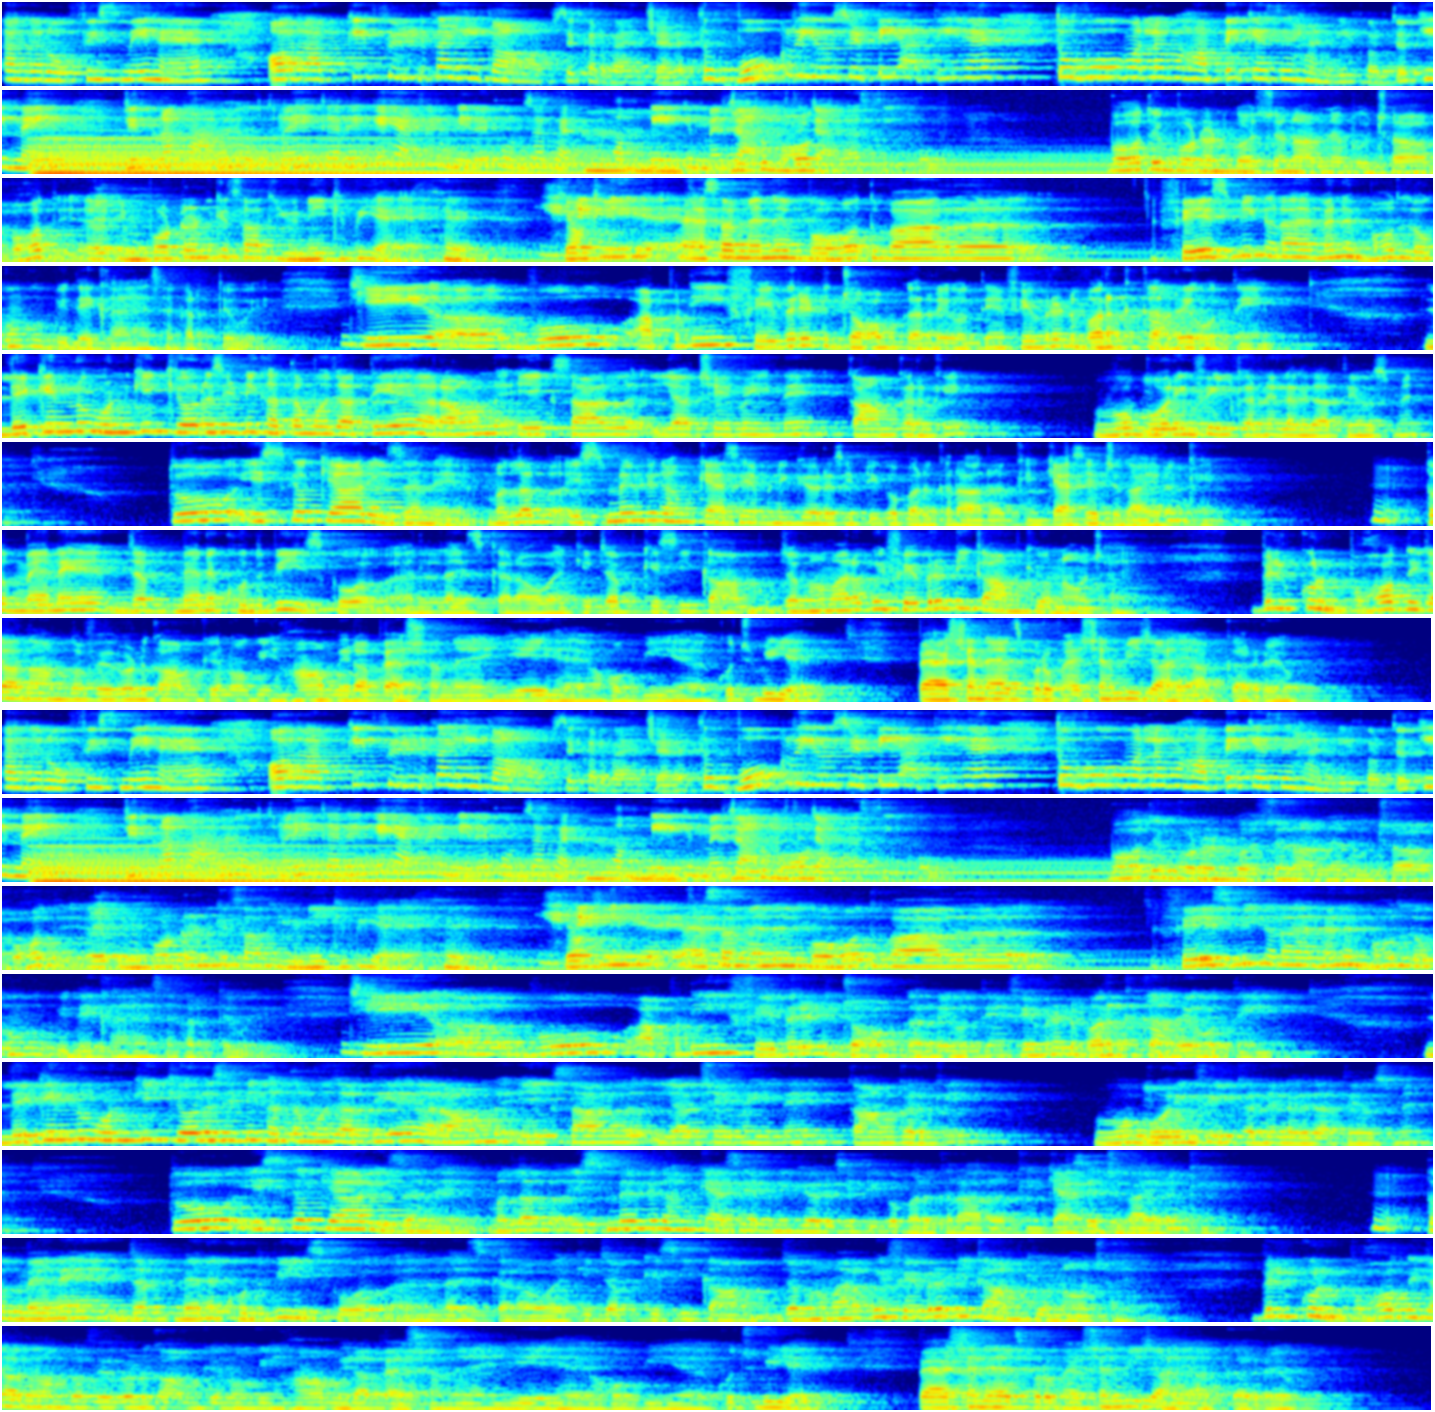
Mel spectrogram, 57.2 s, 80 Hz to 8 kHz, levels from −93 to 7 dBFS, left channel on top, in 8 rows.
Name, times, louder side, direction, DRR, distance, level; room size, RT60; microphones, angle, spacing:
voice 1, 0.0-11.5 11.7-11.9 14.7-15.0 17.0-17.8 23.2-23.5 27.2-27.3 34.3-34.6 41.6-41.8 42.6-42.8, equal, ahead, 3 dB, 0.6 m, -28 dB
sound 1, 7.3-20.1, left 2 dB, 80° left, 2.9 m, -30 dB
voice 2, 10.0-11.3 12.7-16.7 17.1-19.6 20.1-27.8 28.1-33.4 34.1-35.7 36.6-41.8 42.9-48.6 49.2-56.5, left 2 dB, 60° left, 5 dB, 0.9 m, -25 dB
7.5 x 5.9 x 6.2 m, 0.88 s
head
